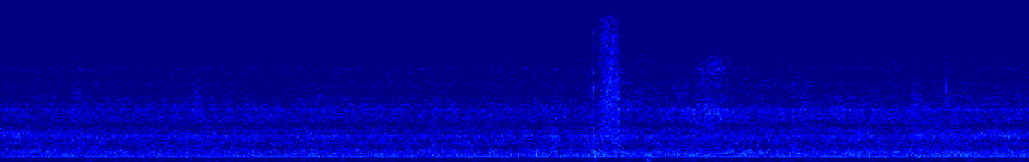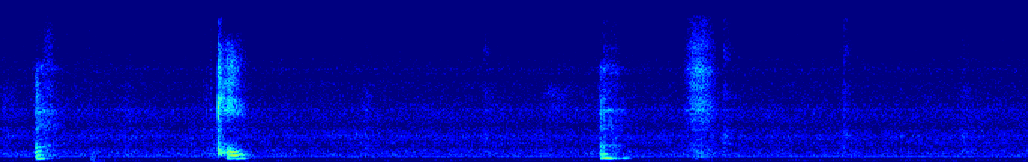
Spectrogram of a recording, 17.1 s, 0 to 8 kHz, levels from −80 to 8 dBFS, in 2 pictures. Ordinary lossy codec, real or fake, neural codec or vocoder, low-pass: none; fake; vocoder, 44.1 kHz, 128 mel bands, Pupu-Vocoder; 7.2 kHz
